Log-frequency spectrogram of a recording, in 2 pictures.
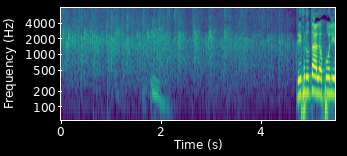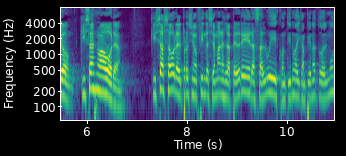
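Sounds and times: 
crowd applauding: 0.0 - 5.2
falling vocal cry: 1.6 - 2.3
speech: 1.8 - 2.2, 4.7 - 10.9.

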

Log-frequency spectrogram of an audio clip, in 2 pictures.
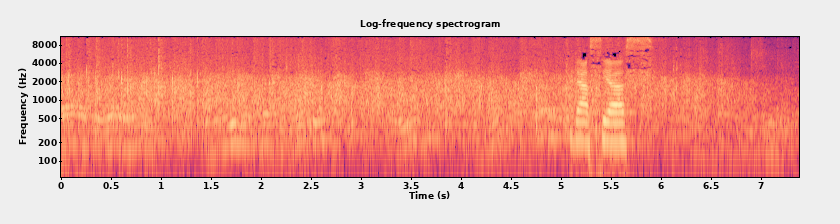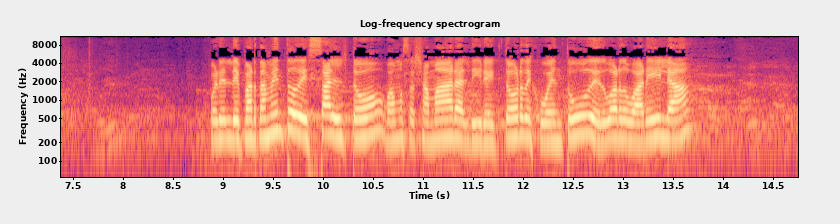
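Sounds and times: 
audience applause: 0.0 - 7.5
speech: 1.7 - 2.8, 5.2 - 5.9, 8.9 - 13.8.

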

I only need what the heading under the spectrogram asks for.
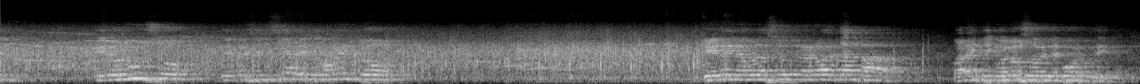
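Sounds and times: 
crowd applause at the inauguration of a sports venue in Paysandú: 0.0 - 8.1
speech: 1.0 - 4.1, 7.0 - 11.2.

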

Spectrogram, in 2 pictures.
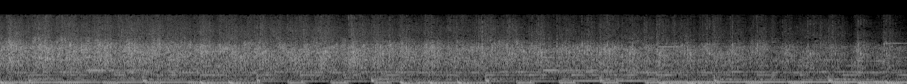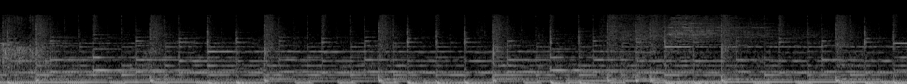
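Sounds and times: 
crowd applauding: 0.0 - 9.6
low sustained musical tones: 0.0 - 18.1.

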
